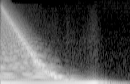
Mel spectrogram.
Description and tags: A thick, rich, chorused falling filter sweep with pitch modulation from an original analog Korg Polysix synth.
analog, bleep, chorus, drop, fat, filter, fx, korg, low, polysix, sweep, synth, thick, vibrato, warm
